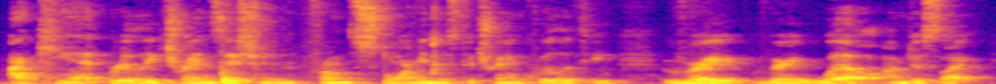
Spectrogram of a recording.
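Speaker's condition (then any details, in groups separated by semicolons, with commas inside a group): No condition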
